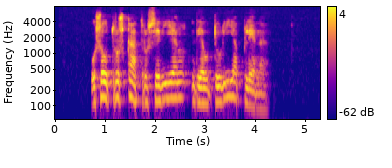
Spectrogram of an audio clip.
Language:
Galician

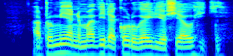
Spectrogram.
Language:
Kikuyu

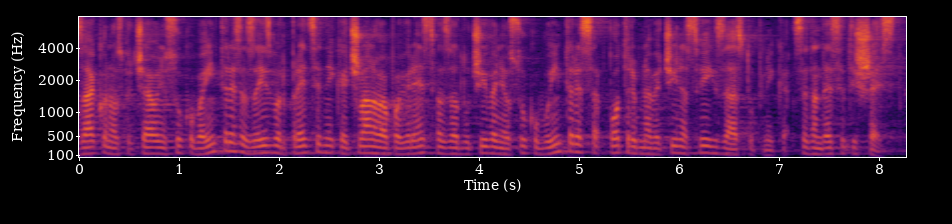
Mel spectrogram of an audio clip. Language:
Croatian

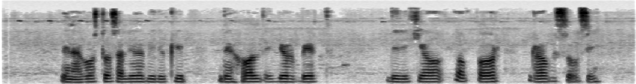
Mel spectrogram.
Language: Spanish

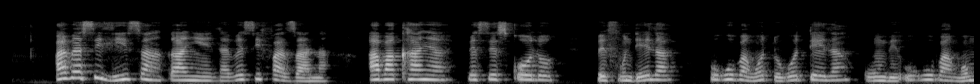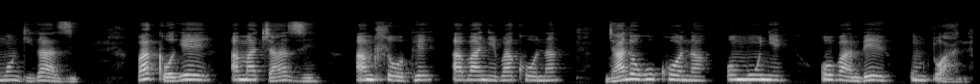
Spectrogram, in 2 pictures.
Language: North Ndebele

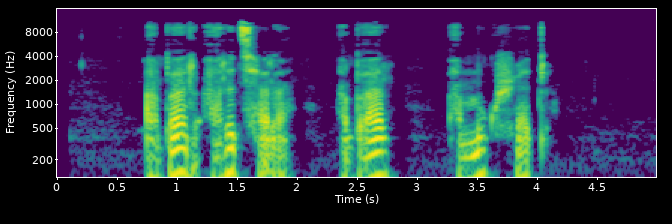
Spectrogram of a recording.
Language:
Abkhazian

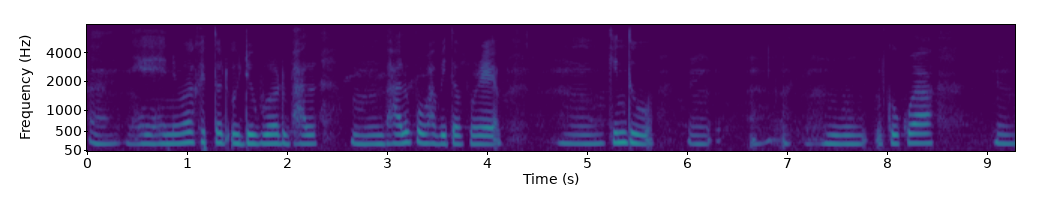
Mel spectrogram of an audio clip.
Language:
Assamese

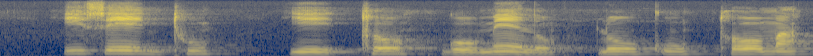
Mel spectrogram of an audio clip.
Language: South Ndebele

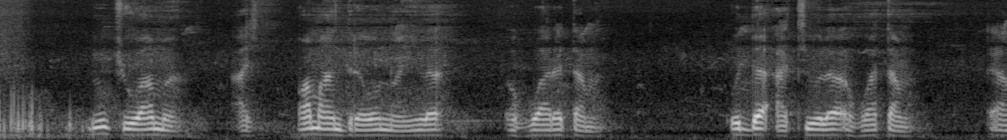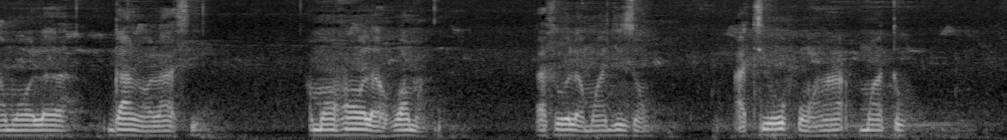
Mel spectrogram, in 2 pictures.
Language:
Ewe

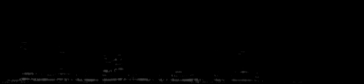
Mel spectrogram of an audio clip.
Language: Russian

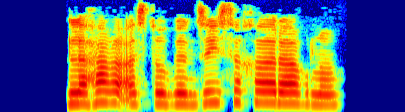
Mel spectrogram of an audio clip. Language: Pashto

